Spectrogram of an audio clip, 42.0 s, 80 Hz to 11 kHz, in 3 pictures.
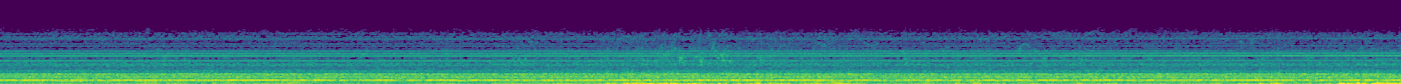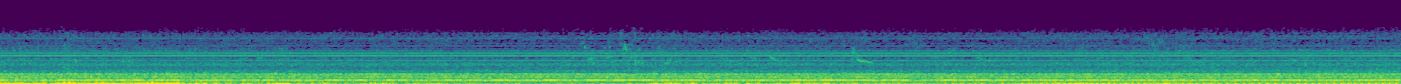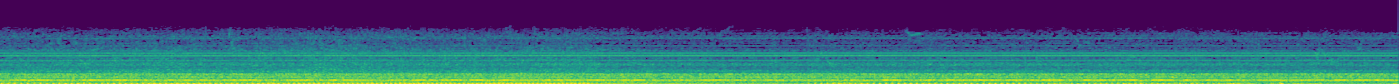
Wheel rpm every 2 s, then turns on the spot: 0, 0, 0, 0, 0, 0, 0, 0, 0, 0, 0, 0, 0, 0, 0, 0, 0, 0, 0, 0, 0.
none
